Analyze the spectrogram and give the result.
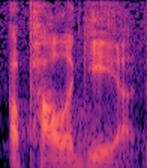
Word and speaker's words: apologia: And that is the word apologia. That's the Greek word, apologia. This is the foundational verse that virtually every reputable apologetic starts with right here, okay? Apologia, that's the English pronunciation there.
